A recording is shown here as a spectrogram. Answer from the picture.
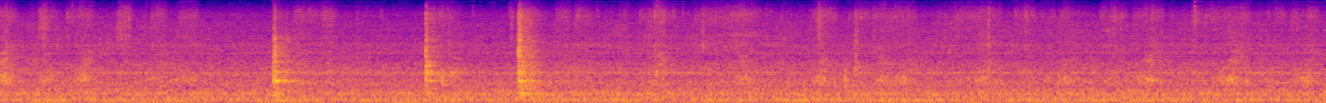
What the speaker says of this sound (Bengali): আগে প্রথমে কিন্তু আমি মশলাটা ভালো করে কষিয়ে নিচ্ছি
